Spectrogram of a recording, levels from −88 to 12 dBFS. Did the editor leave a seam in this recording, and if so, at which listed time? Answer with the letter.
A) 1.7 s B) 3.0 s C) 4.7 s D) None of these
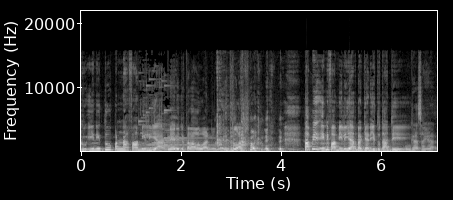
A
